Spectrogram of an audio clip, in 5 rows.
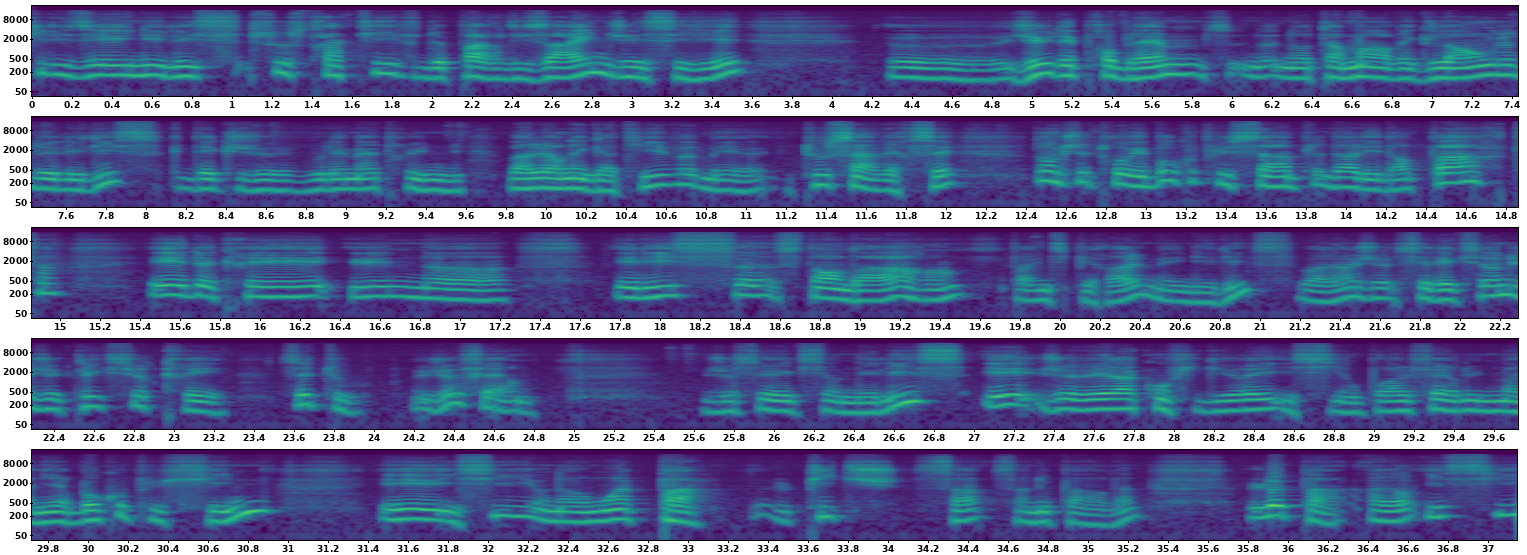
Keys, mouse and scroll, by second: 14.5 click, 16.1 click, 18.0 click, 20.8 click, 22.8 click, 24.0 click, 25.8 click, 27.5 click, 36.8 click.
